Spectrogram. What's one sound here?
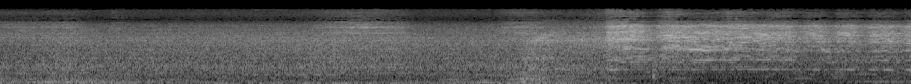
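A metal lathe whirs steadily as it cuts, with a loud hissing scrape.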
